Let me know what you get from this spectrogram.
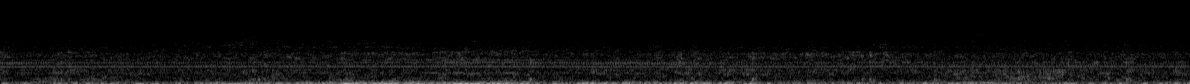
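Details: Steady low rumble and a constant mid-pitched electrical hum fill the recording, with no animal voice audible.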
